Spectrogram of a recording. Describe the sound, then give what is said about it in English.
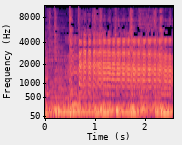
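A sheep bleats loudly and close up, one long quavering baa with a shaky, vibrating tone that carries on for a couple of seconds, with no talking over it. “My mom has got a sheep on her head. She keeps it there all day.”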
